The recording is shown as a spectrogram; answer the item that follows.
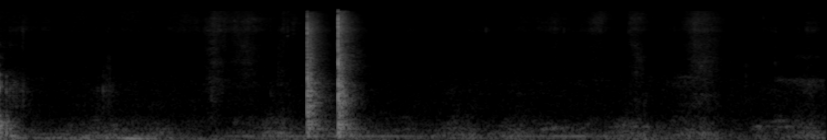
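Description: A small cutting tool set down on a plastic cutting mat: two quick light clicks close together a little past two seconds in, amid faint handling of the sugar paste.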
